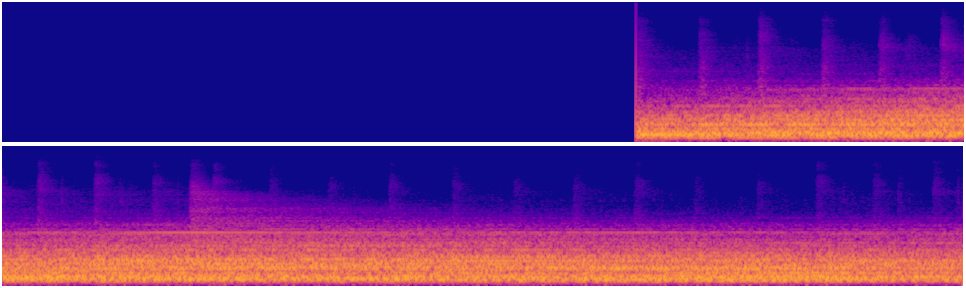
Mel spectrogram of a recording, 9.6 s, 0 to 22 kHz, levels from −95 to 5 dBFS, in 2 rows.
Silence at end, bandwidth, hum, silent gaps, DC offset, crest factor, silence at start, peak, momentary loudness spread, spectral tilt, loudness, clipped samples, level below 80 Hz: 0 s; 3.8 kHz; none; none; under 0.1%; 12 dB; 3.15 s; -6 dBFS; 2 LU; -11 dB/octave; -17 LUFS; under 0.1%; -56 dBFS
